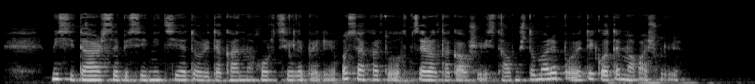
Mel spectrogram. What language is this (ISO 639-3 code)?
kat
